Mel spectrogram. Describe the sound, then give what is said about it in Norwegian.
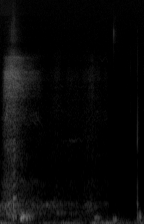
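One deep, breathy inhale taken as a breathing exercise, fairly loud at first, drawing in with a hissy rush before trailing off into quiet. No talking. “Bare ett pust inn.”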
